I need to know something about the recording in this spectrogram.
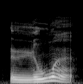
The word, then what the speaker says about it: loin: Loin. Loin. So remember, when you get this combination O-I-N, it's ouin, ouin, ouin, okay?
